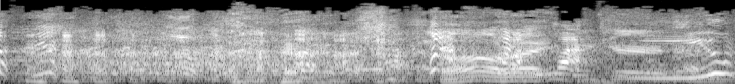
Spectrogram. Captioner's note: laughter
